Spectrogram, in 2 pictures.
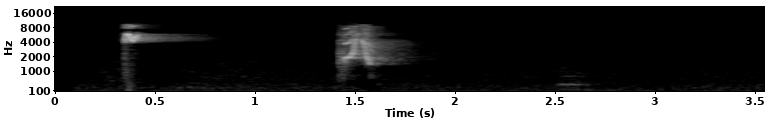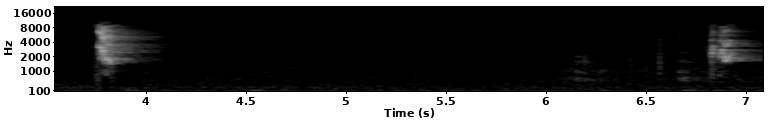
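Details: Pet lovebird pair kept for breeding, calls meant to encourage mating: four short sharp high chirps spaced one to two seconds apart in a quiet room.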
